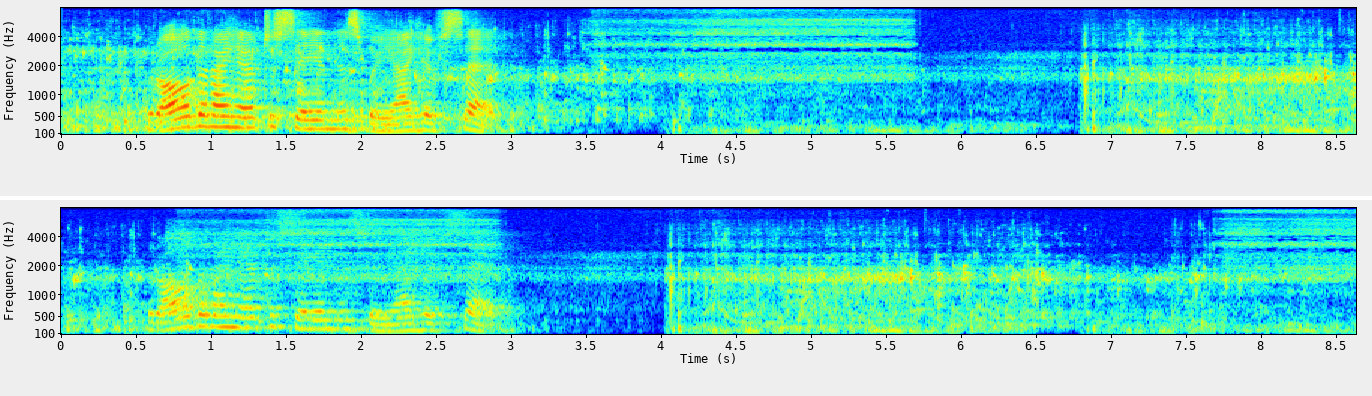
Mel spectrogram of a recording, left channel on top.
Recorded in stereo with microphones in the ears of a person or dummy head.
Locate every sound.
0.6 s a woman speaking: 75° left (ahead or behind), 0.9 m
